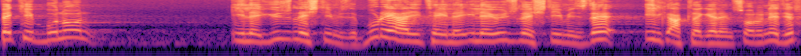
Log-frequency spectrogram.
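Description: Speaking at a fairly quick pace, a man has a high pitch with ordinary pitch variation. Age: 50s. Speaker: tech entrepreneur, keynote speaker; keynote speaker. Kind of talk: keynote speech. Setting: stage with audience. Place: stage. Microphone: headset.

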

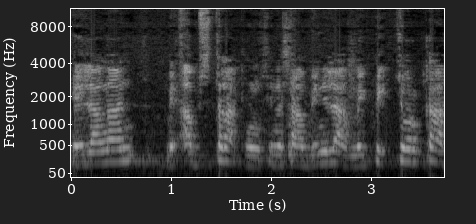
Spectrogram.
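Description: A man's high-pitched voice at a fairly slow pace over noticeable background noise. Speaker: fraternity officer addressing members. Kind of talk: speech to a chapter gathering.

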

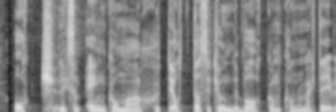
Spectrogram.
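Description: Dark, mellow male tones set against a quiet background. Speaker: game show host for women's hockey league. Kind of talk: game show style interview. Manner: animated. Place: studio.

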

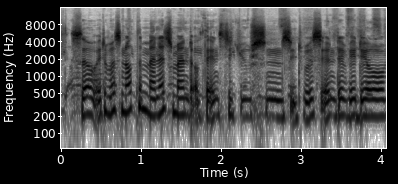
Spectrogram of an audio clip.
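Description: A woman talks with ordinary pitch variation over noticeable background noise. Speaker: conference speaker. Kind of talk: formal speech. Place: hall. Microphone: podium.

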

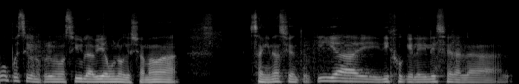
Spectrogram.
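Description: A man's voice at a medium pitch. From Argentina. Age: 30s. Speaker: podcast guest. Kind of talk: casual interview conversation. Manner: direct. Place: studio. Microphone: studio mic.

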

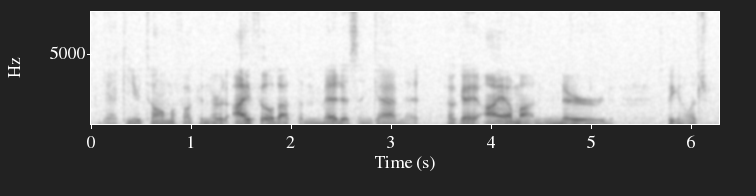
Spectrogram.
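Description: Light background noise sits under speech that moves fairly quickly. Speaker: gamer. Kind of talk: casual gameplay commentary.

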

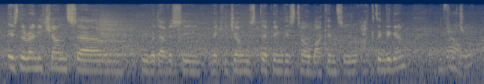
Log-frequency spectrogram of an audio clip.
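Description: A man talks at a fairly quick pace despite loud background noise. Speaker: show host and actor. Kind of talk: casual interview chat. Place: cafe.

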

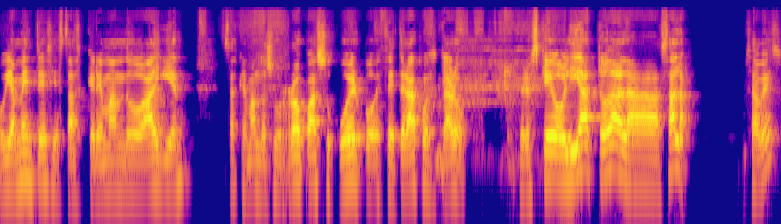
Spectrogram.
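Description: A woman with a very deep, low pitch at a fairly quick pace, over a quiet background. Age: 30s. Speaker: video editor and camera operator; interview guest. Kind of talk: interview. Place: home room. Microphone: video call.

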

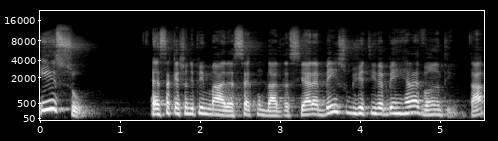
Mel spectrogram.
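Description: A man speaks with a dark, mellow tone and lively intonation, his loudness very even against a quiet background. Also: moderate pace. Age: 30s. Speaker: teacher. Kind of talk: video lecture; lecture. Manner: hesitant, many fillers. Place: classroom. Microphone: lapel.

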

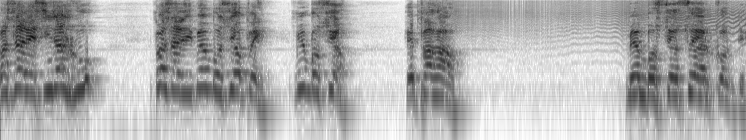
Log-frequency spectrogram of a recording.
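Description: A man in a raised, projected voice talks at a very fast pace with an extremely high pitch, lively intonation, very even loudness, and long, frequent pauses. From Peru. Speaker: gaming streamer. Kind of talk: casual chat. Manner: animated. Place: home room.

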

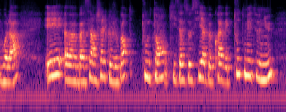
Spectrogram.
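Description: In a room with audible echo, a woman talks at a fairly slow pace with fairly even intonation. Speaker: knitting vlogger. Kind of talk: casual vlog chat. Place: home room.

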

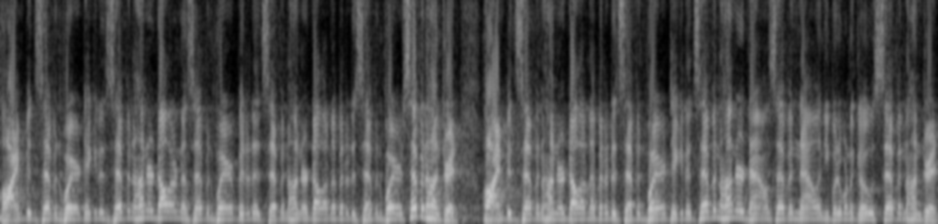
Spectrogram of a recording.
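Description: Loud and animated, a man speaks at a high pitch against a quiet background. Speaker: auctioneer. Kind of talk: auction patter. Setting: stage with audience. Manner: fast talker; loud, animated. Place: hall. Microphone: pa.

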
